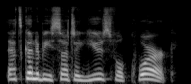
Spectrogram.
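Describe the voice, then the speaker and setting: A woman voicing a brash, mischievous, excitable young boy who exclaims in casual slang, in an audiobook. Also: a little high, a little fast, no echo, clean studio sound, voice pushed up, lightly acted. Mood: puzzled, envious. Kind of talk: fan fiction audiobook acting.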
